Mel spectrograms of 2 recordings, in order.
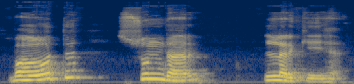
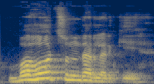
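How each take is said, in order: First: बहुत set apart and lifted, pause before सुंदर and before लड़की है; stress on बहुत. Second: Said in the usual way. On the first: Shown as a demonstration. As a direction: slowly lay each word down, leaning on बहुत. ("बहुत" पर ज़ोर, हर शब्द के बाद ठहराव) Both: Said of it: "विशेषण पे जोर डालने वाला शब्द कौन है".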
